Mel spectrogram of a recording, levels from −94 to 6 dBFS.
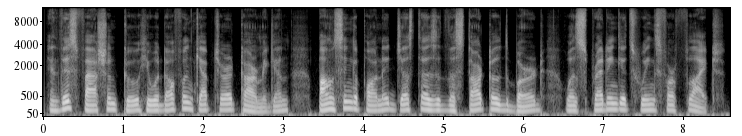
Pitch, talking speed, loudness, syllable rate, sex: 130 Hz, 165 wpm, -19 LUFS, 4.4 syllables/s, male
